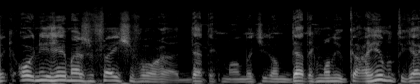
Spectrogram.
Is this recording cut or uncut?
uncut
